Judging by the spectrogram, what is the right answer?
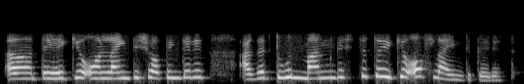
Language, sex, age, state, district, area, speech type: Kashmiri, female, 18-30, Jammu and Kashmir, Pulwama, rural, conversation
